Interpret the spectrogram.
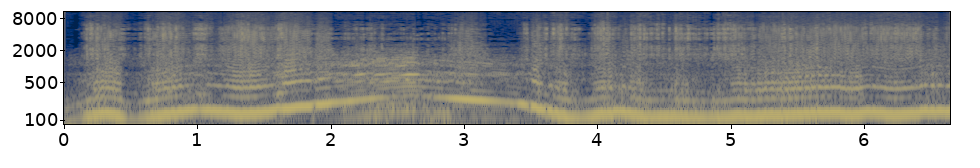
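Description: Car engine under hard acceleration, very loud: the revs climb to a peak about two and a half seconds in, drop back a little before four seconds, then hold steady at a lower pitch.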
